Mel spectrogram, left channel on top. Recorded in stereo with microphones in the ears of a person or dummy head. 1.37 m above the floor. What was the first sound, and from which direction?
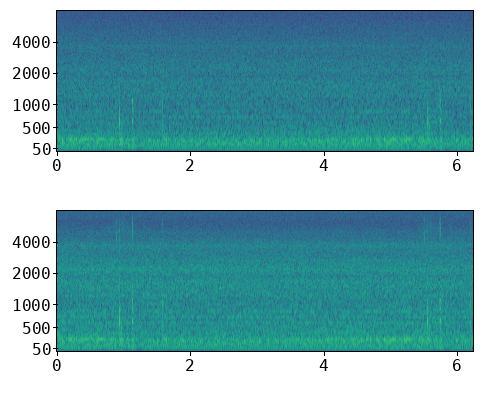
An engine running, 85° right.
